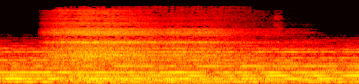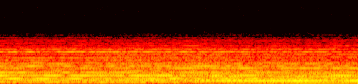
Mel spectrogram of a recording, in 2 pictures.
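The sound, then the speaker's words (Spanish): A long, airy breath exhaled through the nose during a deep-breathing exercise lasts about two seconds, soft, over a steady, quiet musical drone that continues after it fades. “Inhala. Y exhala por la nariz.”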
